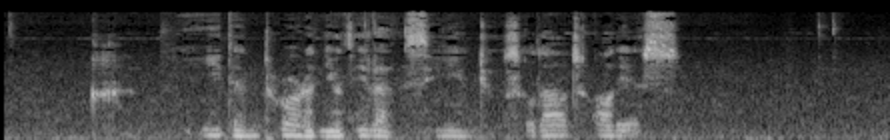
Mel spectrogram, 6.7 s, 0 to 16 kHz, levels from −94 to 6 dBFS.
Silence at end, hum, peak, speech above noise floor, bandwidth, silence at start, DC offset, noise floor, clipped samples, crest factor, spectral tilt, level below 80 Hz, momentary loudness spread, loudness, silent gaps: 0.05 s; none; -6 dBFS; 24 dB; 11.5 kHz; 0.05 s; under 0.1%; -48 dBFS; under 0.1%; 22 dB; -3.5 dB/octave; -48 dBFS; 15 LU; -24 LUFS; none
